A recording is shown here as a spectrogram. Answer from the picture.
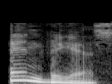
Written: enviousness

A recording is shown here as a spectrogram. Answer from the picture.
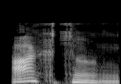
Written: achtung

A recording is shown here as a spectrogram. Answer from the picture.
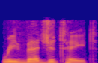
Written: revegetate

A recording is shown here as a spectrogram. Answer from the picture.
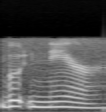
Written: boutonniere

